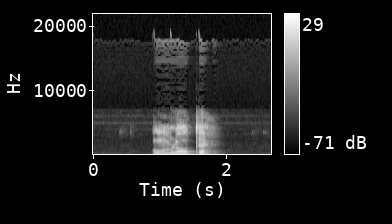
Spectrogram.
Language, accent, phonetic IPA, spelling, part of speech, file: German, Austria, [ˈʊmˌlaʊ̯tə], Umlaute, noun, De-at-Umlaute.ogg
- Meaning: nominative/accusative/genitive plural of Umlaut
